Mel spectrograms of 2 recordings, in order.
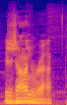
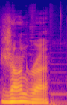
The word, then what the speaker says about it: genre: Okay, the next word is genre, and uh, it sounds French, right? 对 guess what? That's because it is French. At least it's English, but it comes from French, and uh, so it's pronounced genre.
